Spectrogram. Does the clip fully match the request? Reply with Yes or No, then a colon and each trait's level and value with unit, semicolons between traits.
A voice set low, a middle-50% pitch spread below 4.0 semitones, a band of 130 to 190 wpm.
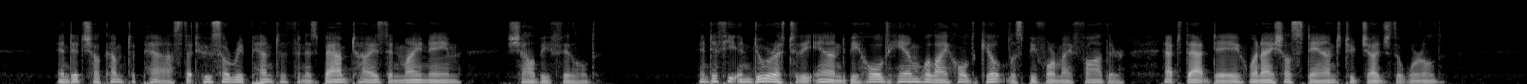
Yes: low, 100 Hz; average, 2.9 semitones; average, 180 wpm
